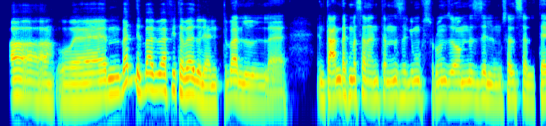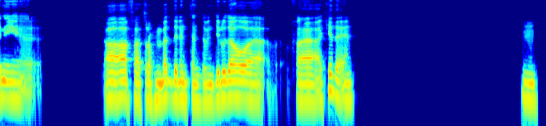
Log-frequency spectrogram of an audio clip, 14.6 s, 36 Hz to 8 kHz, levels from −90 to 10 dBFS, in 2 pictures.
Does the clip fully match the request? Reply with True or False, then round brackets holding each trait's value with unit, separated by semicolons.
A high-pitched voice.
False (120 Hz)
